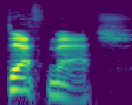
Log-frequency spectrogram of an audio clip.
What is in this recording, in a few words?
Announcer Mode DeathMatch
